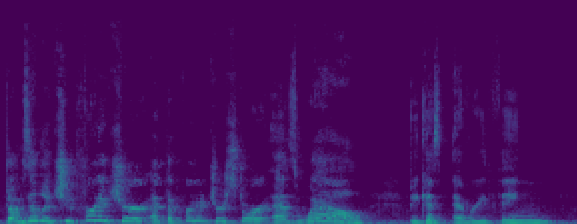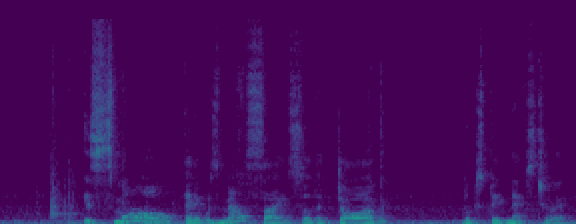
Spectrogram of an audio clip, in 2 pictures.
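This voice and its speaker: A storybook reader with a voice on the high side reads a children's book a little slowly and expressively, pausing for little asides to the listener. The room echoes noticeably, and background noise is clear.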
